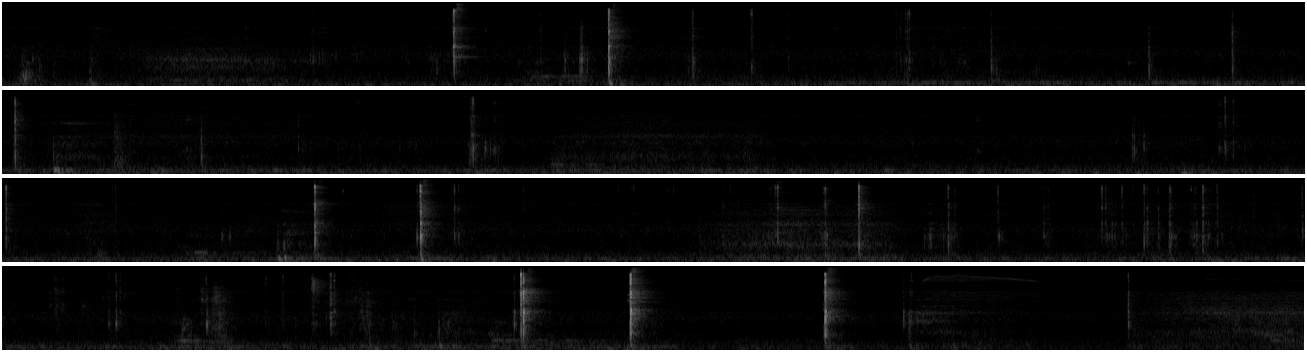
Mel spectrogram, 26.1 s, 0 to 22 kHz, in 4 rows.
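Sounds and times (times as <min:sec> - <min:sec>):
lock pick ticking and scraping: 0:16.8 - 0:21.4.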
